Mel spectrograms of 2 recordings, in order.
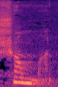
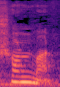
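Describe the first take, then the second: First: সম্মান said "shomman", with a long doubled m; সম্মান as "shom-man", the m doubled; correct pronunciation. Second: সম্মান said as "shonman", with an n before the m; সম্মান pronounced "shonman", n then m; common wrong pronunciation. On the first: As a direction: model it right: সম্মান with a held double m and no n. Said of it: "সঠিক উচ্চারণ". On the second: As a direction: demo the learners' mistake: সম্মান as "shon-man". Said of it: "এই উচ্চারণটিও তোমরা অনেকে ভুল করো". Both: Shown as a demonstration.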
